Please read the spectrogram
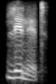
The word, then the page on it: linnet: Indian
